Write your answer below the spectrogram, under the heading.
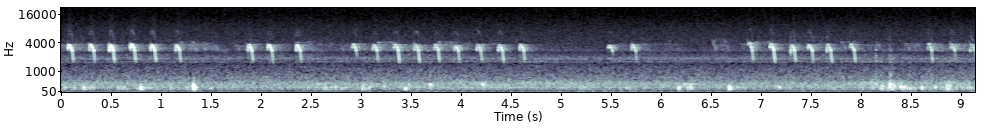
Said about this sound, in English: So recording a wild bird.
